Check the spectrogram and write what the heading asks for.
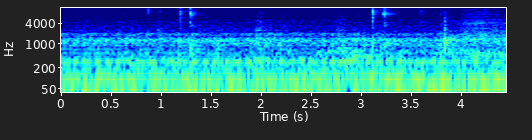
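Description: Near silence with a few faint computer mouse clicks, a cluster about a second in and more around three seconds in.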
